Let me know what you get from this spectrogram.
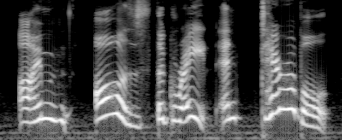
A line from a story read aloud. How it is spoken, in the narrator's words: said the little man in a trembling voice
